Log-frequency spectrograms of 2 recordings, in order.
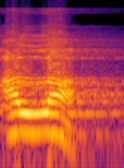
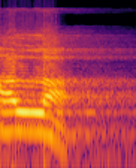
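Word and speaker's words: الله: এটা তাদের ভাষা একইভাবে আমরা জানি যে ঠিকভাবে উচ্চারণ করলে আমরা বলবো আল্লাহ তারা বলে এলা সমস্যা নেই তবে সঠিক উচ্চারণ হলো আল্লাহ পরে যখন রেভেল স্কটফিল্ড বুঝতে পারলেন যে তিনি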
